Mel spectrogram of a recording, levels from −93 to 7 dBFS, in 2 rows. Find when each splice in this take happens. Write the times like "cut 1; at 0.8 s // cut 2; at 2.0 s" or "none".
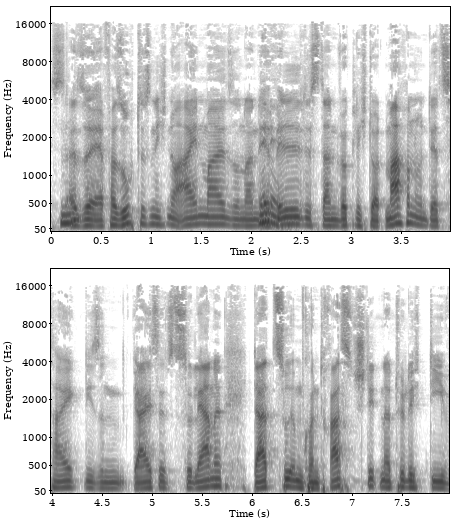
none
